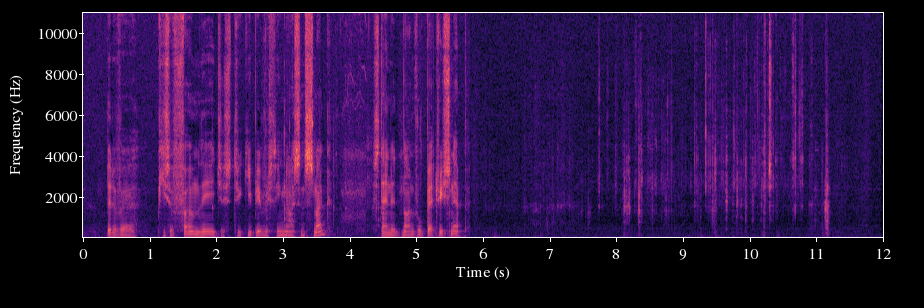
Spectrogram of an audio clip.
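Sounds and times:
plastic case clicking open: 7.5s - 11.3s.

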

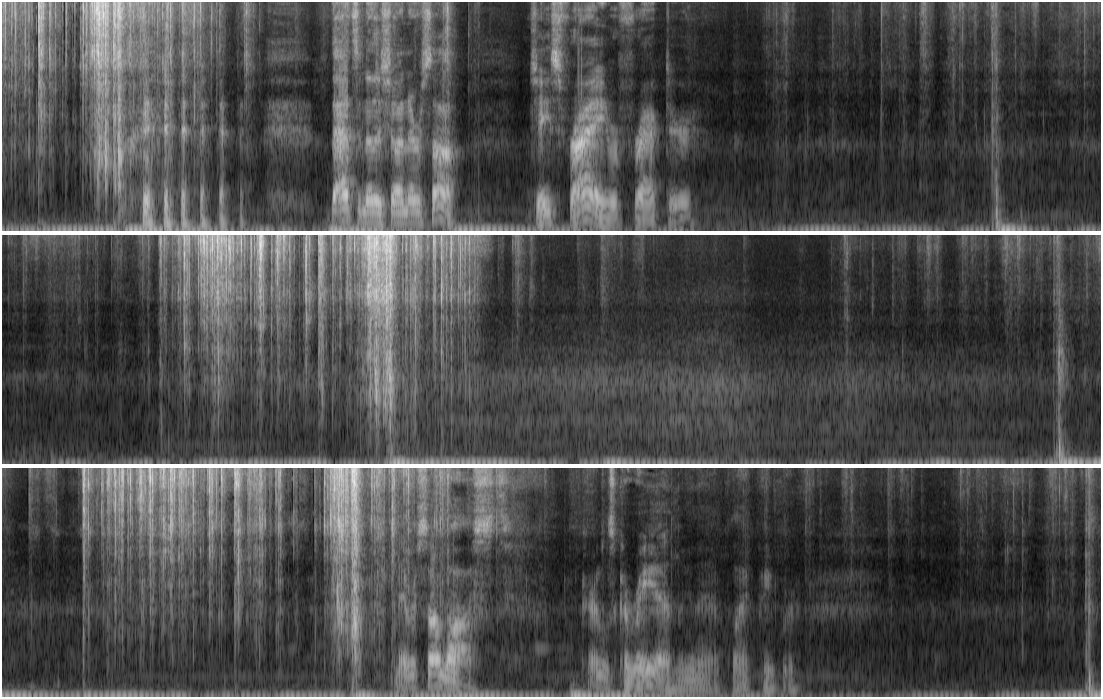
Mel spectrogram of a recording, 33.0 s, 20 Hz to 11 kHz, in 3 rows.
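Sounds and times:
foil card packs crinkling: 0.0s - 2.6s, 7.7s - 16.2s, 19.4s - 27.1s, 29.6s - 32.9s.

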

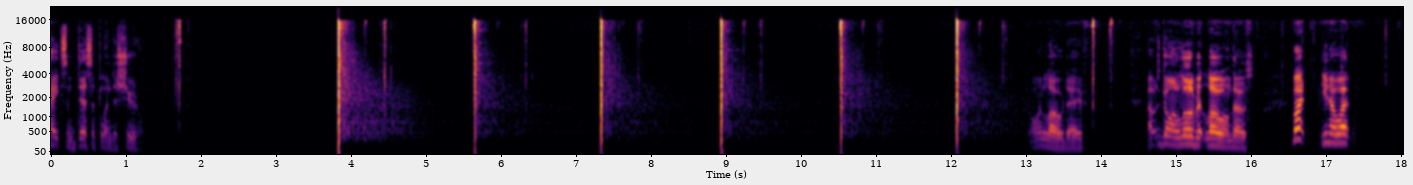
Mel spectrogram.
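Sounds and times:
revolver shots with echo: 3.8s - 5.0s, 5.6s - 6.2s, 7.3s - 8.1s, 10.5s - 11.2s, 12.1s - 12.7s.

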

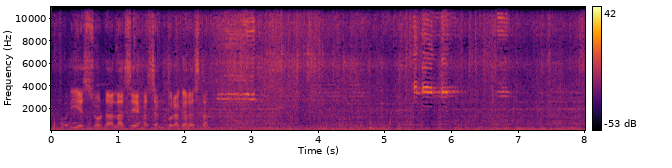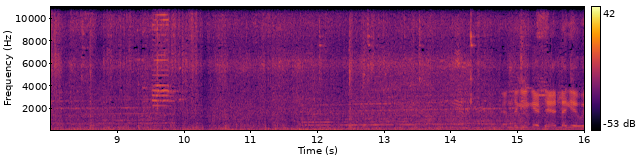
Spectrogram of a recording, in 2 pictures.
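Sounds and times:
road and wind rumble: 0.0s - 16.0s
vehicle horn toots: 2.5s - 3.2s, 5.4s - 6.9s, 9.5s - 10.0s.

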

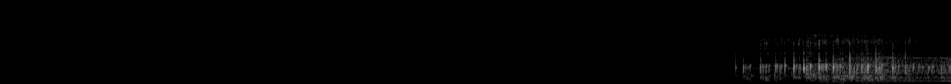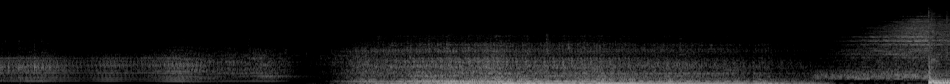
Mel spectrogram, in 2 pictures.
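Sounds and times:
liquid gurgling into tank: 7.4s - 10.4s
diesel engine running: 9.4s - 17.8s.

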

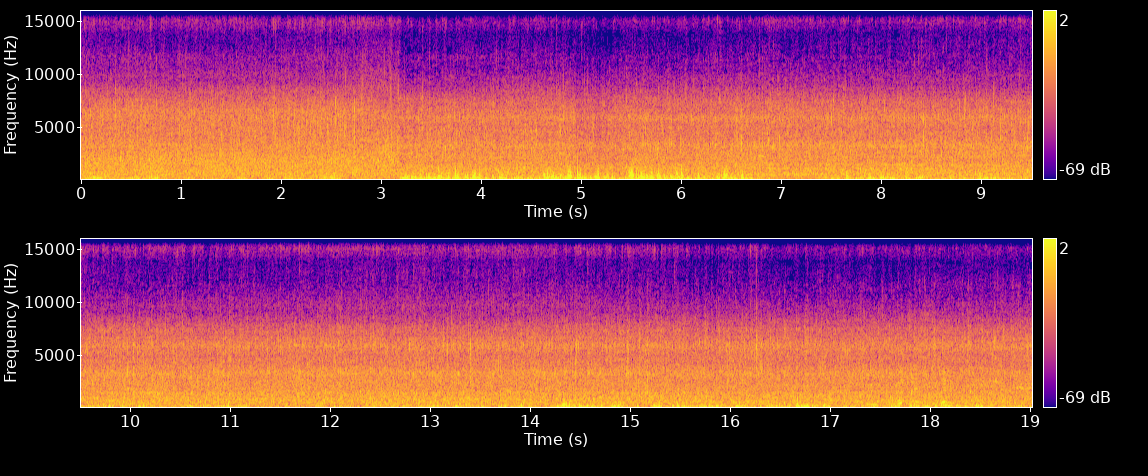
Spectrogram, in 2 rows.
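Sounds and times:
stream splashing over stones: 0.0s - 19.0s
wind rumble on microphone: 0.0s - 19.0s.

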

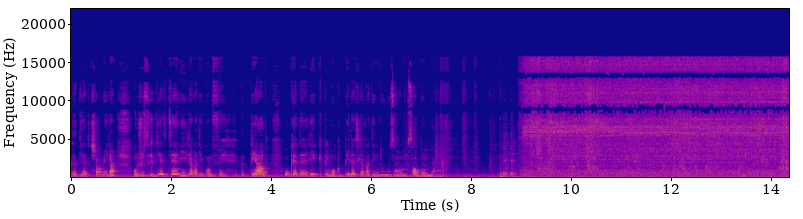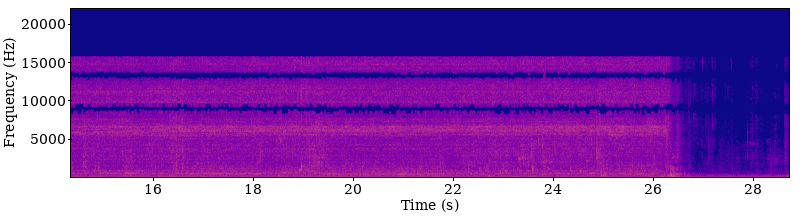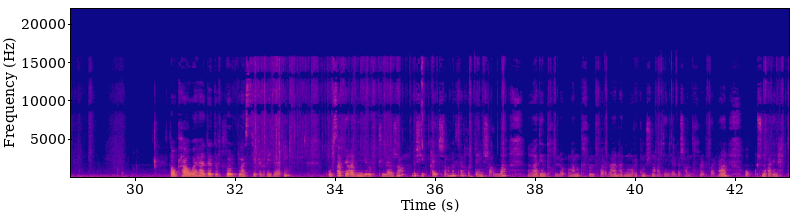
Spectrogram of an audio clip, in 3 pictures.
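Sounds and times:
tap water pouring into sink: 9.0s - 26.7s.

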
